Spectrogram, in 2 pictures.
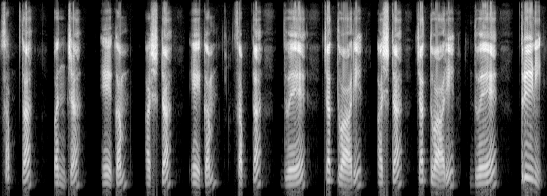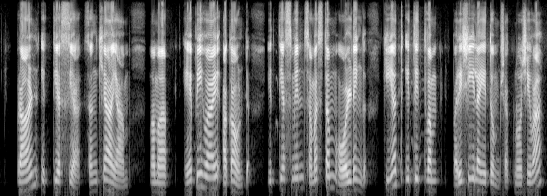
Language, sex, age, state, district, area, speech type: Sanskrit, male, 30-45, Karnataka, Bangalore Urban, urban, read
